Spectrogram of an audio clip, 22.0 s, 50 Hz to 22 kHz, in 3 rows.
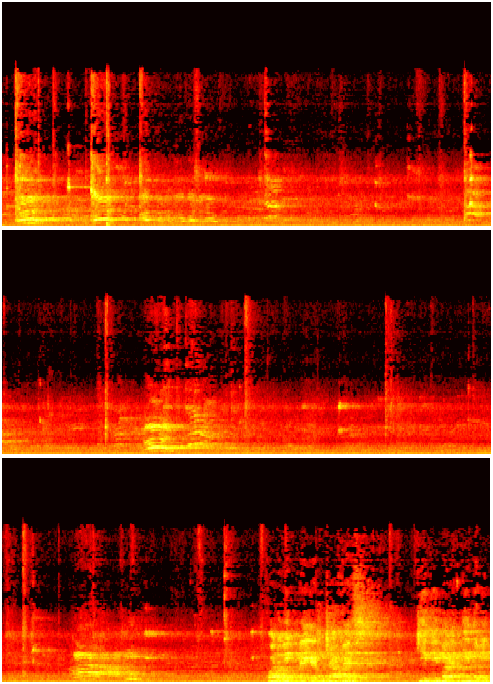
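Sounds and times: crowd murmur: 0:00.0 - 0:18.8
shoe squeaks on court floor: 0:00.8 - 0:02.0, 0:05.0 - 0:08.6, 0:10.5 - 0:15.7, 0:16.6 - 0:19.0, 0:20.4 - 0:20.9.

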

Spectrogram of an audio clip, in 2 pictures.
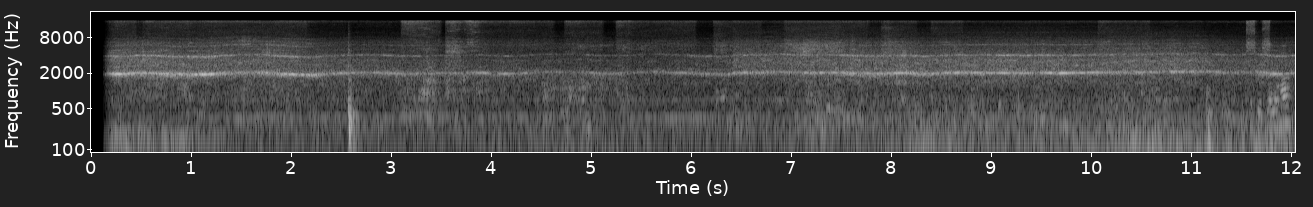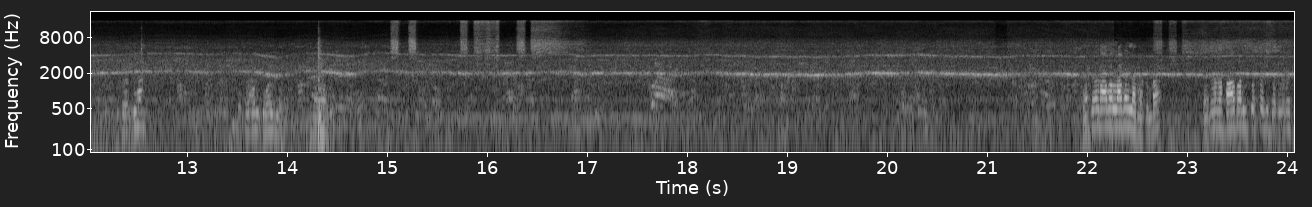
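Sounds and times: compressed air whistling through spray gun: 0:00.1 - 0:24.0.

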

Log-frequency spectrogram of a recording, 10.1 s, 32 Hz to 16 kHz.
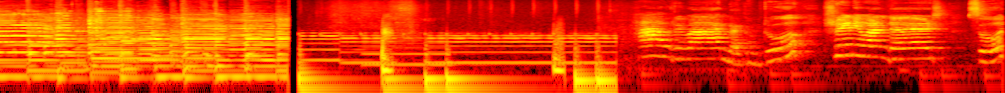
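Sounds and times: bowed string tune: 0:00.0 - 0:04.9.

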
